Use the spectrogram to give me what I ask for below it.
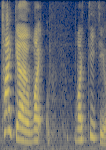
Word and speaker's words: Taika Waititi: With Taika Waititi or something rather.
